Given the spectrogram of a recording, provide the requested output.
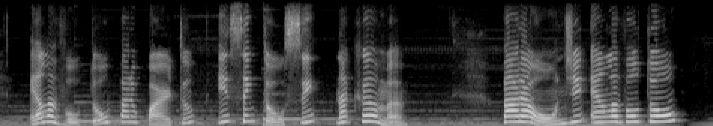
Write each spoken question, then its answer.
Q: Para onde ela voltou?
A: Ela voltou para o quarto.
